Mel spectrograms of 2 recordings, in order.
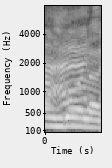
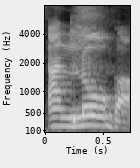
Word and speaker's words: Anloga: Where they tell Angola, I was like, no, it's not Is it Angola. Man. It's Anloga. Anloga Junction album.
